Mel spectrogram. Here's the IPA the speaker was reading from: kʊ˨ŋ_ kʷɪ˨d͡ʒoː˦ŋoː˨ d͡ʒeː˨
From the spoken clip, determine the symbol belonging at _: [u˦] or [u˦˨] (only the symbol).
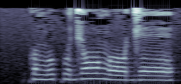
u˦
